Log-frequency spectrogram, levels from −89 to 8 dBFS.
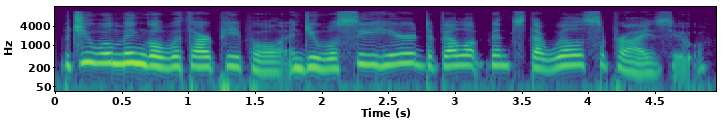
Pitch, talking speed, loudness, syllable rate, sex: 220 Hz, 205 wpm, -16 LUFS, 5.2 syllables/s, female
